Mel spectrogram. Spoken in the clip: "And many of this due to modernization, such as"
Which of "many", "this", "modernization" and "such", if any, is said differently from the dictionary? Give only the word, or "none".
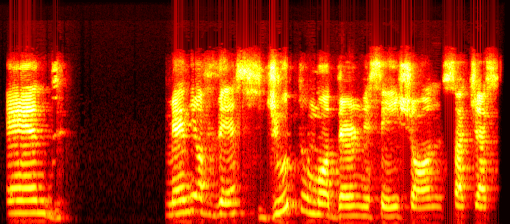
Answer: modernization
